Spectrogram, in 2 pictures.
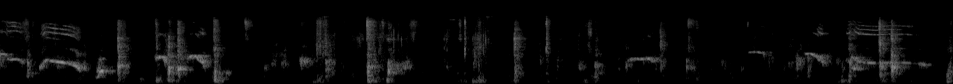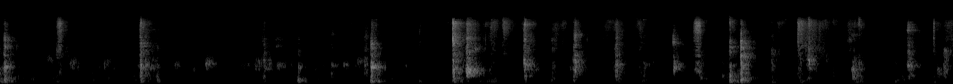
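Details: Playful one-month-old puppies, Torfheide 'B' litter, 19 December: high wavering whimpers and thin yips come early and around the middle, surrounded by a constant patter of clicks, paws and knocks.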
